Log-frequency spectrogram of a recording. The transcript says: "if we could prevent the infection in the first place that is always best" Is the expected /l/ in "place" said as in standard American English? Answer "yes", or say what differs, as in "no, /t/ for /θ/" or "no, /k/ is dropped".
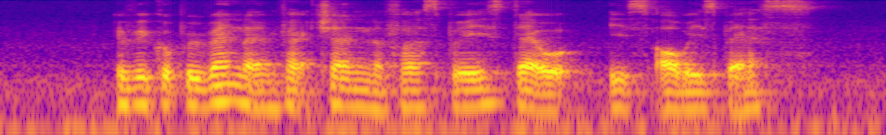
yes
